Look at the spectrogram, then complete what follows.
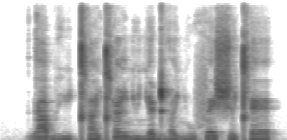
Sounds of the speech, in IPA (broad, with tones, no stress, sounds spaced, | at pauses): ɡ a˥ bʱ i˩ cʰ ã˩ cʰ œ̃˥ ʎ ɯ˧ ʎ ɛ˧ ɖʱ ɐ˩ ʎ u˩ f ɛ˥ ʃ ə˥ cʰ ɛ˥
